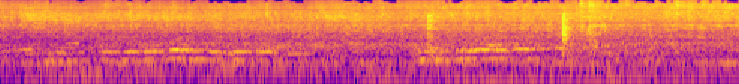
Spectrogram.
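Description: Noodles stirred in a hot pan with soy sauce and red chili sauce for restaurant-style Chinese noodles, a steady close sizzle with soft scraping strokes and a couple of brief clinks, no talking.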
